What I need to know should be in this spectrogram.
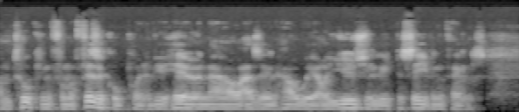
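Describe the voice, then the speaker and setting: A man speaks in a dark, mellow tone with a fairly low pitch. The background is quiet. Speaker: spiritual wellness speaker. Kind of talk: informal talk to camera. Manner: fast; halting, self-correcting.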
